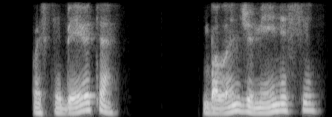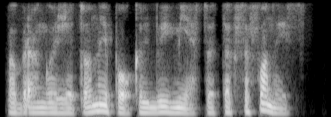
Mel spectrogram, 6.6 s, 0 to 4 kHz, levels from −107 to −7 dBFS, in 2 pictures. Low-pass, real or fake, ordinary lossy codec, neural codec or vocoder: 3.6 kHz; real; AAC, 32 kbps; none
